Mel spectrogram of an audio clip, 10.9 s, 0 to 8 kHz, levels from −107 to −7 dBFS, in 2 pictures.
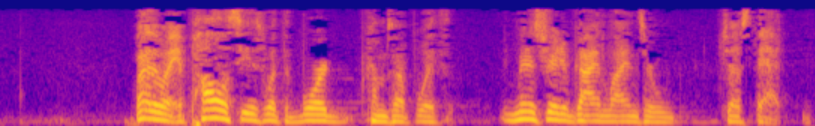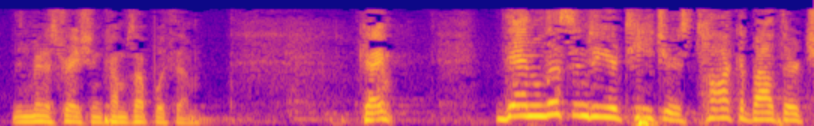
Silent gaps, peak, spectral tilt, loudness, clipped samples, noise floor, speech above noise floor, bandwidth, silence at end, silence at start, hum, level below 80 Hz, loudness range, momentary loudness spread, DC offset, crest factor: none; -4 dBFS; -6 dB/octave; -22 LUFS; under 0.1%; -56 dBFS; 35 dB; 6.6 kHz; 0 s; 0.85 s; none; -38 dBFS; 6 LU; 13 LU; under 0.1%; 18 dB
